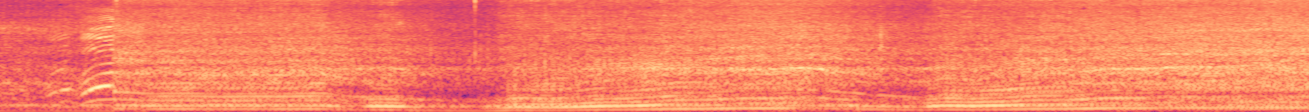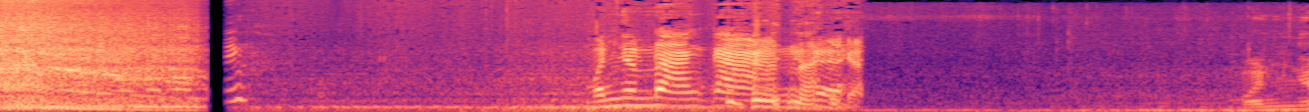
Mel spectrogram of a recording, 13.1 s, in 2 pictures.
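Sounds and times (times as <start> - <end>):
vehicle engine revving: 0.0 - 13.0.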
